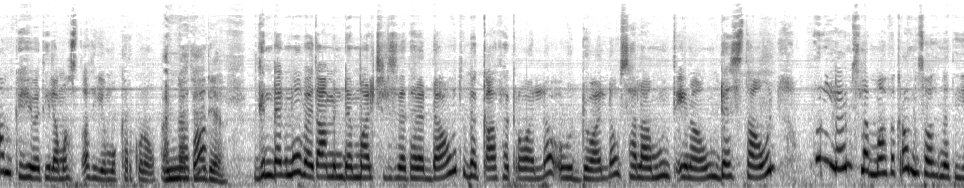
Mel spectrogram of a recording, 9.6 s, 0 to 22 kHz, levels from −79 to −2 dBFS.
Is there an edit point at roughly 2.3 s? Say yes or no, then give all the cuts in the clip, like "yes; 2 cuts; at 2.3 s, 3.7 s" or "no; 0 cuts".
no; 0 cuts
